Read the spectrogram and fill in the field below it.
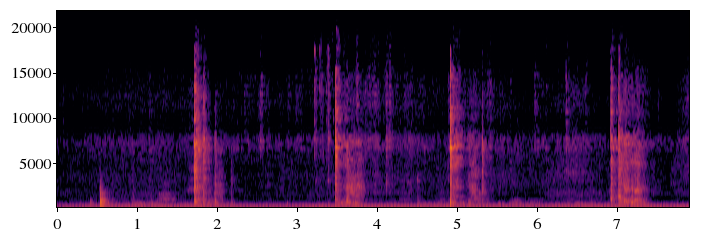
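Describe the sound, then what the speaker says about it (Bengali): A spoon stirs sugar into sour amla pickle in a hot wok, striking the metal with a handful of sharp, spaced clinks over a faint, steady background hum. "কড়াইটা গরম ওর জন্য একটা শব্দ হচ্ছে"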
